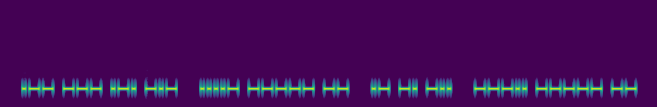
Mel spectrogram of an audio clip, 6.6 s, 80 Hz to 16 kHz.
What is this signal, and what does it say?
Morse code, heard as a keyed tone, about 32 wpm, 700 Hz. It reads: WORK 40M AND 80M
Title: Speed-Racing Common QSO Phrases - 35wpm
